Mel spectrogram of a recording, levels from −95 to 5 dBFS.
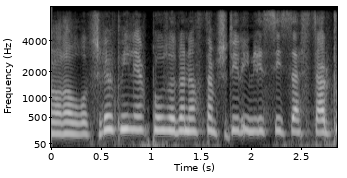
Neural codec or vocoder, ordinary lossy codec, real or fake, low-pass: codec, 16 kHz in and 24 kHz out, 0.4 kbps, LongCat-Audio-Codec, four codebook decoder; none; fake; 7.2 kHz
